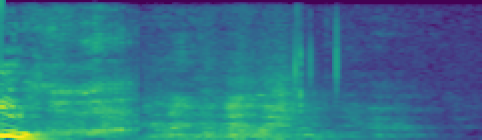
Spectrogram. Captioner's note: audience chuckling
